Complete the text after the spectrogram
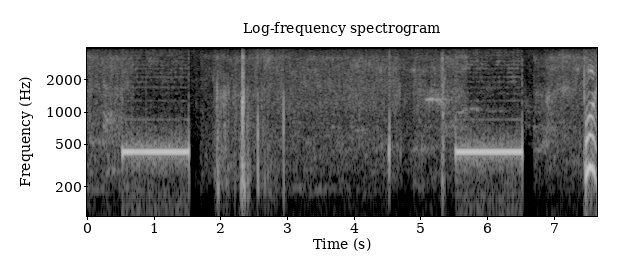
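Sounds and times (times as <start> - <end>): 
faint noise: 0.0 - 7.6
unanswered phone call ringback tone: 0.6 - 1.6, 5.6 - 6.6.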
